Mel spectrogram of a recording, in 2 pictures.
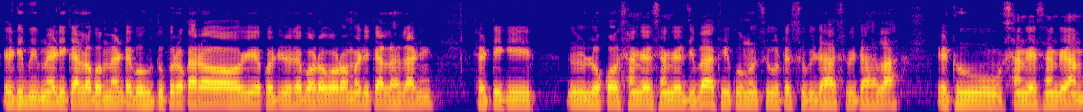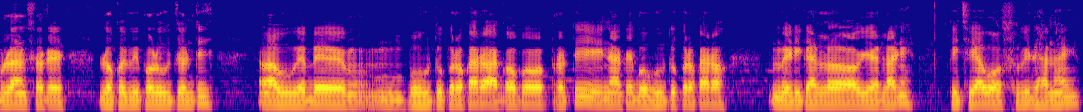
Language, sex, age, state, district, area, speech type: Odia, male, 45-60, Odisha, Kendujhar, urban, spontaneous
